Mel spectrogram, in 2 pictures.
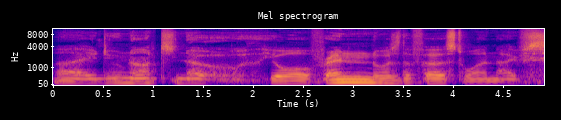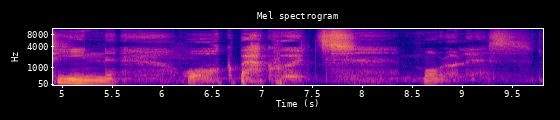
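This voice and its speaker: In a put-on character voice, a man speaks at a very slow pace with a fairly low pitch. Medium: actual play.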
